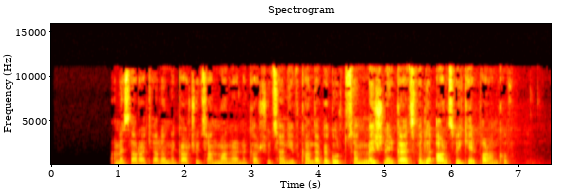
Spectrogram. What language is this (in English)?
Armenian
